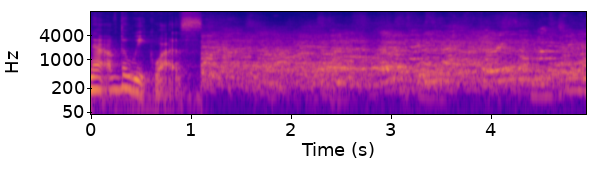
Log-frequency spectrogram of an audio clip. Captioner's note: crowd chattering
